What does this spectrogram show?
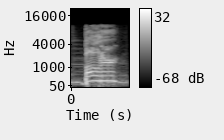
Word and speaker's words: Boehner: yeah well know he the name is German it's a nice name it's pronounced boner and his whole life he even had ad campaign saying it's Boehner not boner hey if your if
